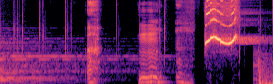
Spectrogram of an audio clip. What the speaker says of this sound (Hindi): सीटी मार के बुलाता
